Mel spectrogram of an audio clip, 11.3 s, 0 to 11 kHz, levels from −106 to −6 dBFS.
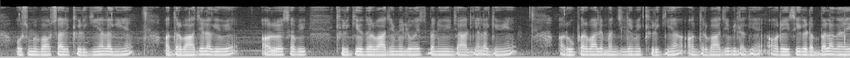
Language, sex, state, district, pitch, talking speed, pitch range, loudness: Hindi, male, Bihar, Supaul, 130 Hz, 225 wpm, 130-135 Hz, -18 LUFS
